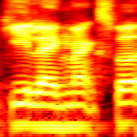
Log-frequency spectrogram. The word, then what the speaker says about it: Ghislaine Maxwell: Now, that's how I pronounce her name. A lot of people pronounce it differently, but I'm pretty sure you guys have heard of Ghislaine Maxwell.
